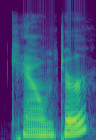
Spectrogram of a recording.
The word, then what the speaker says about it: counter: But you can actually drop the T here and just say counter. When the T appears after an N in unstressed syllables, it is often dropped. Like in the word internet or wanted or 20.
